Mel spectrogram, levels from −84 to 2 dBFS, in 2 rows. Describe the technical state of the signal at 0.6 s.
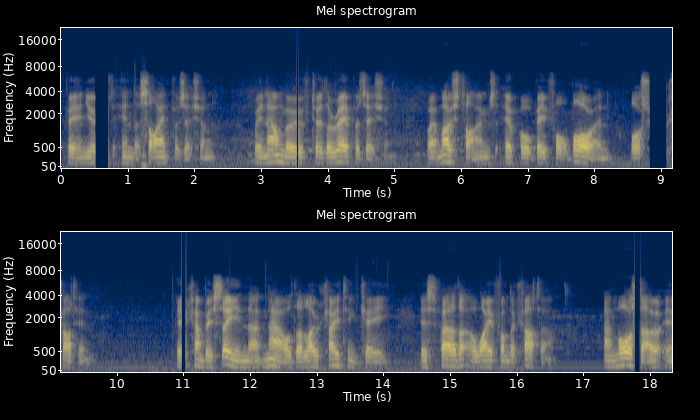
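At 0.6 s the signal sits inside a Bluetooth dropout running from 0.50 to 0.71 s, likely caused by audio packets failing to reach the headphones in time and being discarded. About 0.2 s of output is missing, which fits a run of around 14 lost packets. The sound cuts to silence, and when it returns it has moved ahead as if it had kept playing through the gap.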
